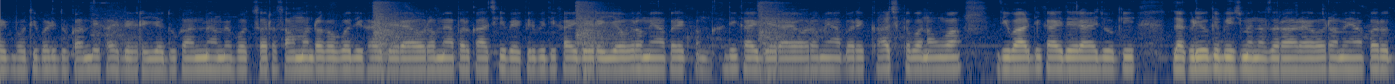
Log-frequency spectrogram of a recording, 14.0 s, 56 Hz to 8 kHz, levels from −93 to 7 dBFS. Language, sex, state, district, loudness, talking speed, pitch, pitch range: Hindi, male, Goa, North and South Goa, -38 LUFS, 290 wpm, 135 Hz, 130-135 Hz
